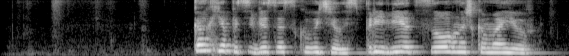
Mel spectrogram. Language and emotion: Russian, positive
